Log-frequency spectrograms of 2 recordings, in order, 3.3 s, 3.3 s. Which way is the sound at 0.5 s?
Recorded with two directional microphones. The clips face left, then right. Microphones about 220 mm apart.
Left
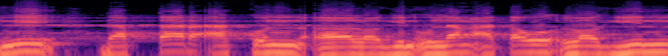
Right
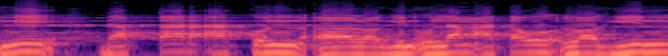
50° left (ahead or behind).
